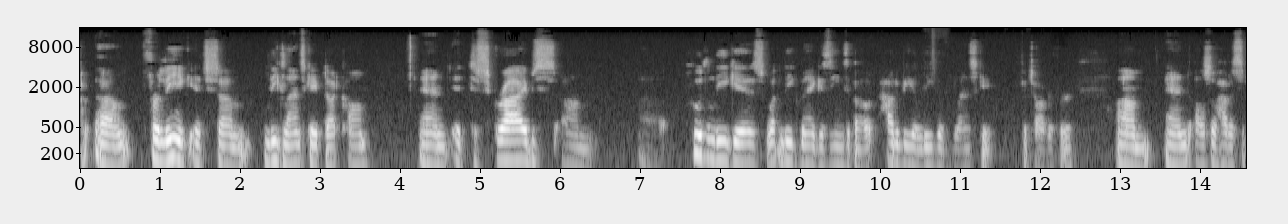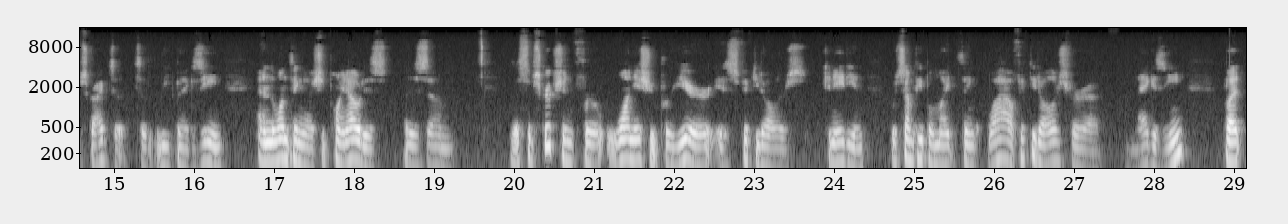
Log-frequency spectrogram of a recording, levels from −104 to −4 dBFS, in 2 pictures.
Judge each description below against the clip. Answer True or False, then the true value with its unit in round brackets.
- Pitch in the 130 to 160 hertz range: True (140 Hz)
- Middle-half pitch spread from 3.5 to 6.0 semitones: False (3.0 semitones)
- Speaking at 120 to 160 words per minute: True (145 wpm)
